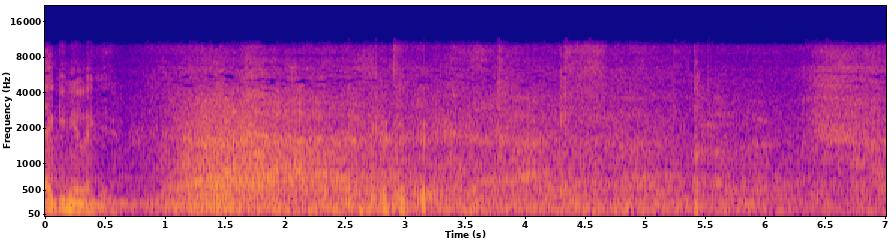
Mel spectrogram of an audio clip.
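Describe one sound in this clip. A crowd laughs.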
